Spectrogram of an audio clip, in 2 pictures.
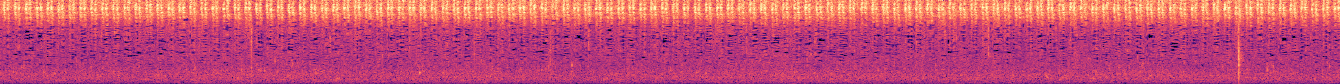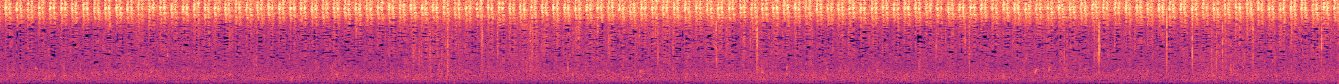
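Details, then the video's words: A long, even chorus of crickets at night by a river, one bright high trill pulsing quickly without pause, joined by scattered fire crackles and a gentle river rush. "Crackling Fire, Crickets, Ambient Nature Sounds"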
